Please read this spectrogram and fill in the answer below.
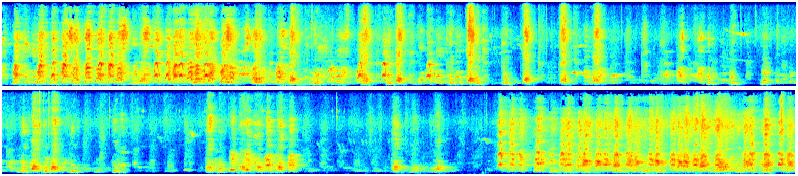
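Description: A dog barking in rapid, dense runs: a long stretch of barks at the start, scattered shorter bursts with brief pauses through the middle, and another long run near the end.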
